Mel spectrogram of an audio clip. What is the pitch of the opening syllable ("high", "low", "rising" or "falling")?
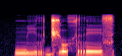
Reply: low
